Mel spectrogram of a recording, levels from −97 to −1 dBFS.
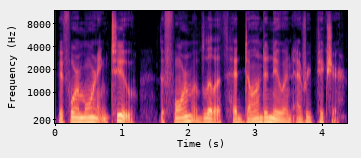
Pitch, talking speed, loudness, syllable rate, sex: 120 Hz, 180 wpm, -16 LUFS, 5.9 syllables/s, male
